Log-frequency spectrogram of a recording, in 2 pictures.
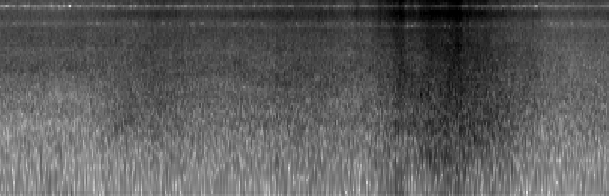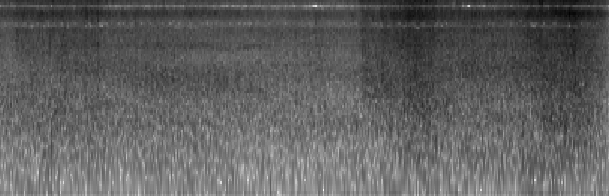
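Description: Small Gulf surf breaking and washing up the sand at the water's edge, with wind buffeting the microphone. A louder wash comes about four seconds in, and another near the end.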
